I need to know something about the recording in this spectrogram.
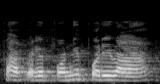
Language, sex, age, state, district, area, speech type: Odia, male, 60+, Odisha, Balangir, urban, spontaneous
